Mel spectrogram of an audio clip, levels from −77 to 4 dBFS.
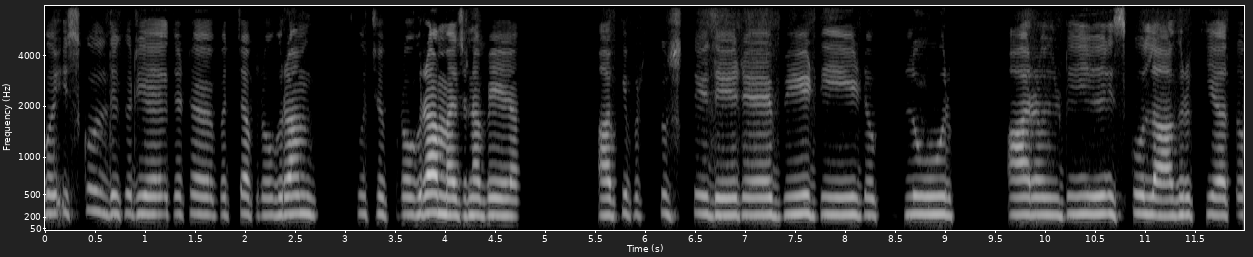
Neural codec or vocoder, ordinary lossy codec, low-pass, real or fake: none; none; none; real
